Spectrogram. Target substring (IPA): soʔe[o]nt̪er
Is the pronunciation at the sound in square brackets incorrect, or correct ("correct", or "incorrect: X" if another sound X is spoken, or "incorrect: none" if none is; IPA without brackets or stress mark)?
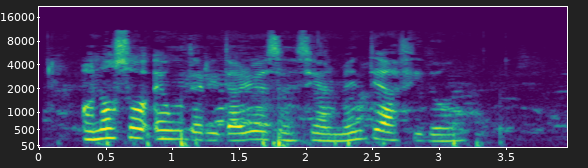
incorrect: u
